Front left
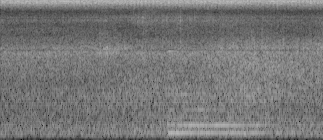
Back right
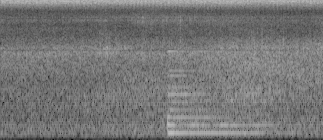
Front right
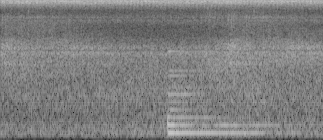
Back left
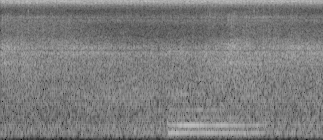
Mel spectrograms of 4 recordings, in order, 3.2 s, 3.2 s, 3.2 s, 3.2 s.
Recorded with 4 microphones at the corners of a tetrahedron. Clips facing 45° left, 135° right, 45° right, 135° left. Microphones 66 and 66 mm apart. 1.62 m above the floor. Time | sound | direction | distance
0.0 | an insect | 80° left | 1.7 m
1.7 | a piano | 80° right | 0.9 m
